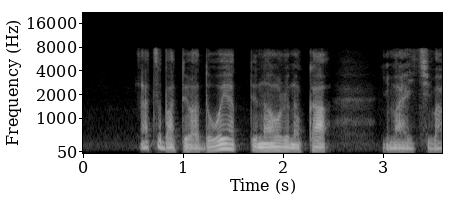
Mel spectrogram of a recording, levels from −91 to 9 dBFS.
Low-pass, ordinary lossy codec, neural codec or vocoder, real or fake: none; none; codec, 16 kHz, 2 kbps, FunCodec, trained on Chinese and English, 25 frames a second; fake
